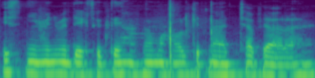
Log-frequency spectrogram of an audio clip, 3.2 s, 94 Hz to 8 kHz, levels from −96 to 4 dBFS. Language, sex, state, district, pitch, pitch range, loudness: Hindi, male, Delhi, New Delhi, 110 Hz, 110-115 Hz, -22 LUFS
